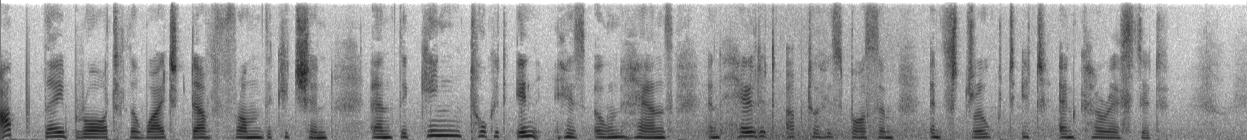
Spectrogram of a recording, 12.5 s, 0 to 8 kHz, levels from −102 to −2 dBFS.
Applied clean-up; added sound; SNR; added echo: none; Ocean; 19 dB; none.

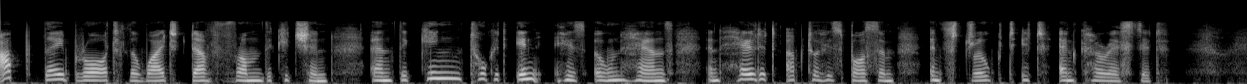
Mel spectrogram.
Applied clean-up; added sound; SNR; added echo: none; none; none; none.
